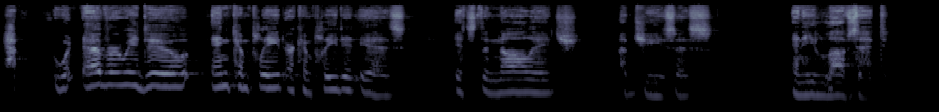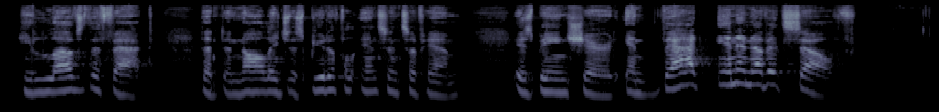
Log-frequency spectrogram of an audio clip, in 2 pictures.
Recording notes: Recorded at Calvary Chapel of Los Alamitos on Mar 15 2023 on Wednesday evening sermon.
